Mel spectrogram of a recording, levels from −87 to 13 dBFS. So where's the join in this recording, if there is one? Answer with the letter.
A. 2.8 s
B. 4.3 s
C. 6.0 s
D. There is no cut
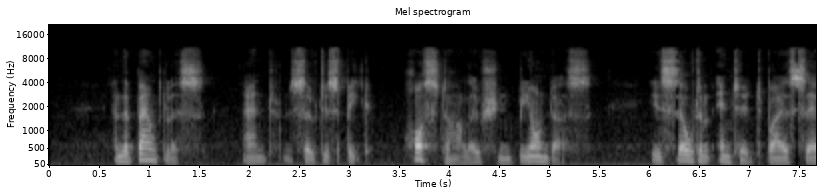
A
